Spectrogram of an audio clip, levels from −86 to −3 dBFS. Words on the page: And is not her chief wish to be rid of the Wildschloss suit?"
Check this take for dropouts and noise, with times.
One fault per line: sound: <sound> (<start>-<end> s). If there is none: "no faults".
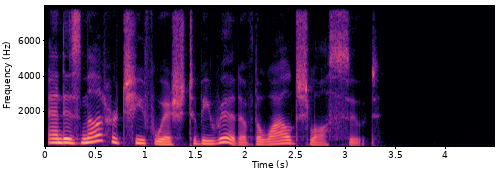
no faults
